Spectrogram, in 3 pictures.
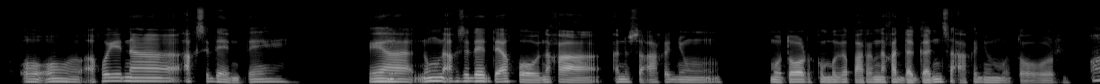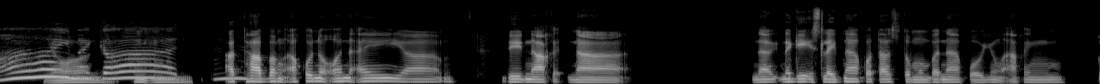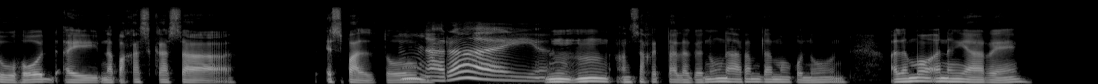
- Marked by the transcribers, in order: in English: "My God"; other background noise; drawn out: "aray!"
- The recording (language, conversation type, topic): Filipino, podcast, May karanasan ka na bang natulungan ka ng isang hindi mo kilala habang naglalakbay, at ano ang nangyari?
